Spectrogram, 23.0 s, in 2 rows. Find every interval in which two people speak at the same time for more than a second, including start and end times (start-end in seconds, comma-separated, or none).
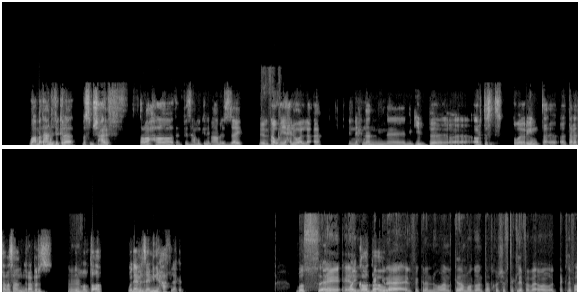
17.9-19.4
